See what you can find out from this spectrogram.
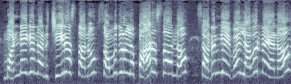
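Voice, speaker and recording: A woman's voice: extremely high pitch, very fast. An actress playing a defiant, taunting young woman in a dubbed film. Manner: taunting and sharp-tongued. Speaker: film character.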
